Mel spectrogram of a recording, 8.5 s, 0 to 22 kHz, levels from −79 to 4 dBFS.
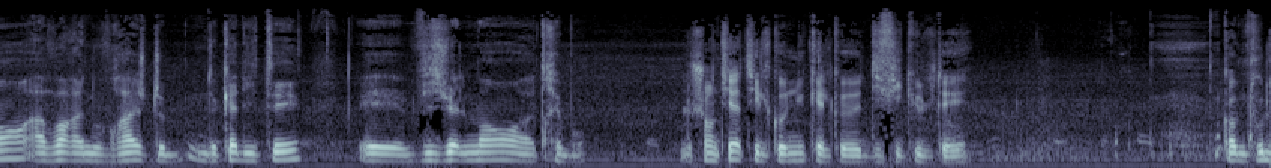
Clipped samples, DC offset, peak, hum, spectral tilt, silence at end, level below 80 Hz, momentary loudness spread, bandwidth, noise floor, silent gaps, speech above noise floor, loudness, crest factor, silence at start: under 0.1%; under 0.1%; -4 dBFS; none; -4 dB/octave; 0 s; -56 dBFS; 21 LU; 18 kHz; -45 dBFS; none; 23 dB; -22 LUFS; 20 dB; 0 s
